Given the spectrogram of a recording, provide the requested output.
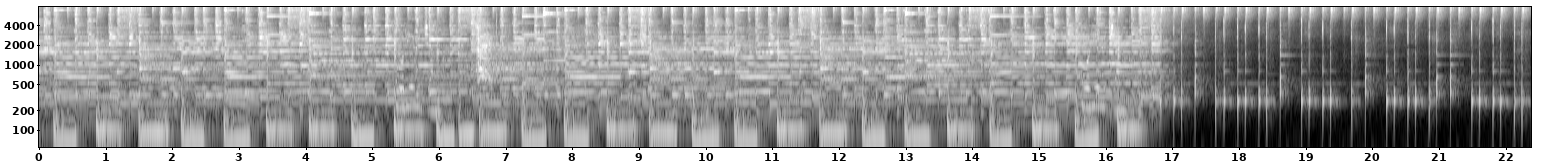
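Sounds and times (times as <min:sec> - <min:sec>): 
upbeat charming music: 0:00.0 - 0:17.6.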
